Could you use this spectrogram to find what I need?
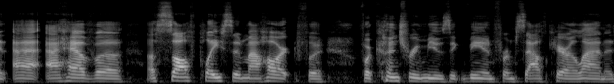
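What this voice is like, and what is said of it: Southern American accent. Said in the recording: “As everybody hears my southern accent”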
